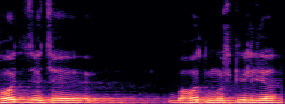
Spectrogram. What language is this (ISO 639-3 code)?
mai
